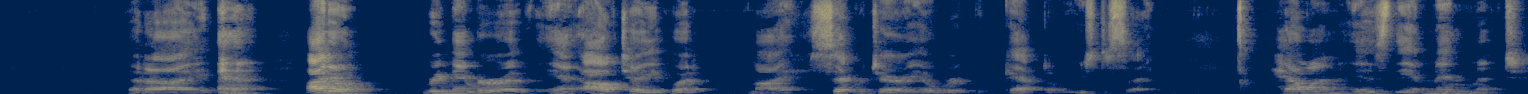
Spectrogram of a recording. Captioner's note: laughs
